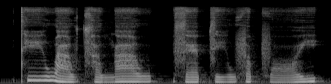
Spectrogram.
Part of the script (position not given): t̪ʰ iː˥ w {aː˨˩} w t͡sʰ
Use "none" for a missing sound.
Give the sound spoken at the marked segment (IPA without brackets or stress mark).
aː˧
